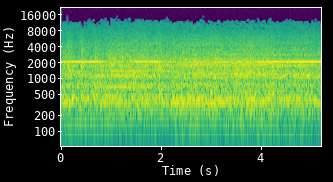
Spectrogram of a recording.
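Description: A vacuum cleaner runs indoors with a steady, even whine and hiss that stays level from start to finish, fairly close and continuous, with no talking over it.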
